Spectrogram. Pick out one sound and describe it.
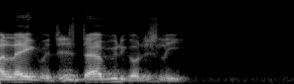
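A young man speaks casually, close to a microphone.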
